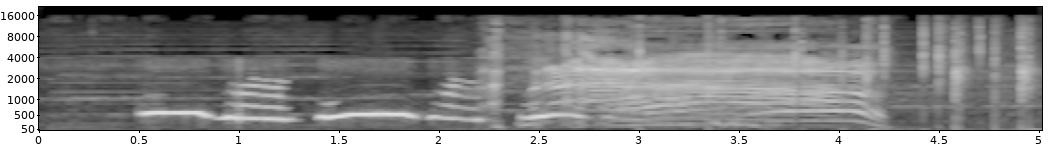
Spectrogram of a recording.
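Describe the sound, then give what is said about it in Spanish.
A child's voice imitates a horse when asked to, with a few short falling calls, then a longer, strained whinny, ending in quick tongue clicks like clopping hooves. Fairly loud. “¿Puedes hacer el ruido de un caballo?”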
